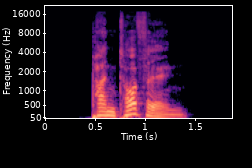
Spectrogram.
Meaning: plural of Pantoffel
- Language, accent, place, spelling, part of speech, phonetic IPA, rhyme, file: German, Germany, Berlin, Pantoffeln, noun, [panˈtɔfl̩n], -ɔfl̩n, De-Pantoffeln.ogg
